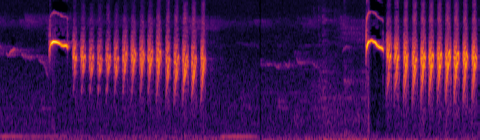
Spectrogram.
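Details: Common iora calling as a lure to excite other ioras. A sharp rising note starts a fast rhythmic trill of evenly spaced chirps lasting about a second and a half. After a short silence the same phrase is repeated.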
